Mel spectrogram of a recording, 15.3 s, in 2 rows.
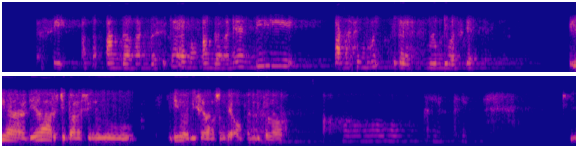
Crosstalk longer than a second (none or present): none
